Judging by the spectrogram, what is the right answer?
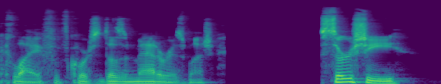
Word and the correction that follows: Saoirse: am I saying that right? Or Cersei? I forget. – Saoirse. – Saoirse. I'll never get it.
